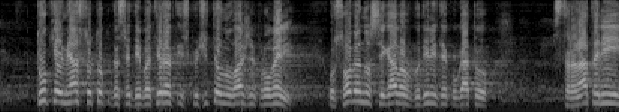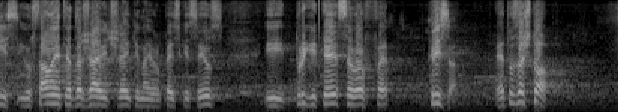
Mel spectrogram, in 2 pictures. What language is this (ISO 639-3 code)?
bul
